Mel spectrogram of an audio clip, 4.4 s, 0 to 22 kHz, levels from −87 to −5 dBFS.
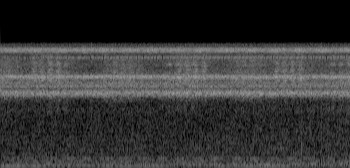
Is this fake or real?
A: real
